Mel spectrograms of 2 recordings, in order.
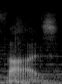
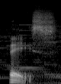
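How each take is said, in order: First: It is said with a British pronunciation. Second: It is said with an American pronunciation. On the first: "I'm gonna think the English way of saying it is vase" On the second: "I would say it as an American"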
